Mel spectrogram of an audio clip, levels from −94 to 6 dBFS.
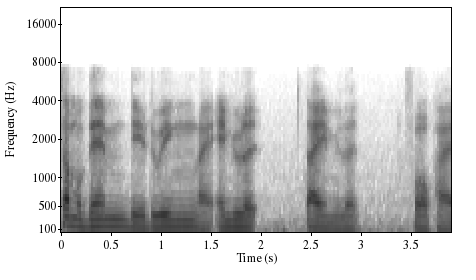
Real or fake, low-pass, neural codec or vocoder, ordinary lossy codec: fake; 7.2 kHz; codec, 16 kHz in and 24 kHz out, 1 kbps, XY-Tokenizer; Opus, 16 kbps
